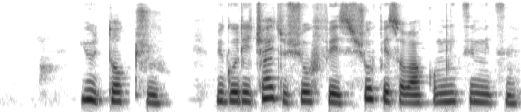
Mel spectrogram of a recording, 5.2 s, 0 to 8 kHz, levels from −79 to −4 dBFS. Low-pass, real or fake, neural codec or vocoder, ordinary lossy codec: 7.2 kHz; real; none; none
